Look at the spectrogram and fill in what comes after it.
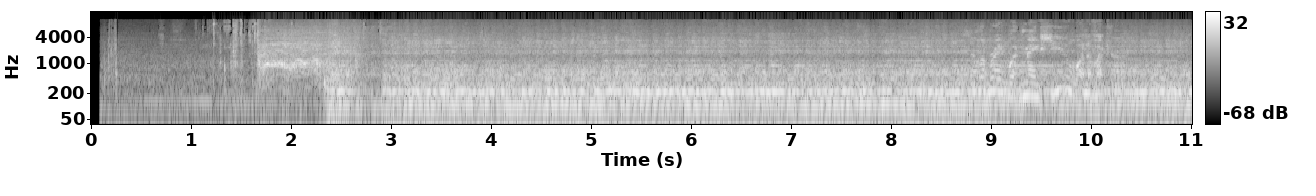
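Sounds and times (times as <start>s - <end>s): car engine idling: 1.0s - 11.0s
car starter cranking: 1.1s - 9.1s.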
